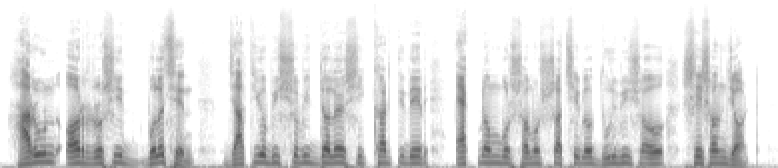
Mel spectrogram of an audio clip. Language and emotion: Bengali, neutral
